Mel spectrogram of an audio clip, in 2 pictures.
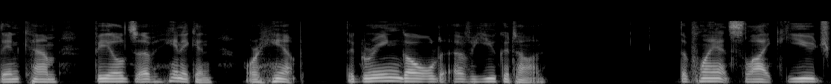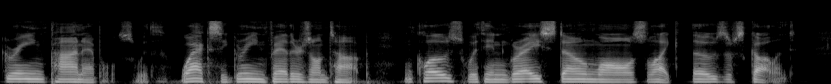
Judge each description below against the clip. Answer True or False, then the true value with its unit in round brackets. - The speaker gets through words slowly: True (120 wpm)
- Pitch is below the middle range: True (125 Hz)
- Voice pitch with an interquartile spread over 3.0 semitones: False (2.5 semitones)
